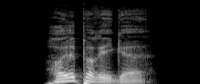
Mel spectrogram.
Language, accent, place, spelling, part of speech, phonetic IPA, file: German, Germany, Berlin, holperige, adjective, [ˈhɔlpəʁɪɡə], De-holperige.ogg
- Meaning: inflection of holperig: 1. strong/mixed nominative/accusative feminine singular 2. strong nominative/accusative plural 3. weak nominative all-gender singular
